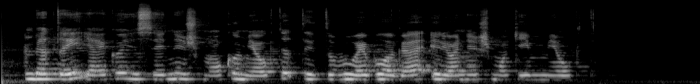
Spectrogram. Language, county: Lithuanian, Kaunas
